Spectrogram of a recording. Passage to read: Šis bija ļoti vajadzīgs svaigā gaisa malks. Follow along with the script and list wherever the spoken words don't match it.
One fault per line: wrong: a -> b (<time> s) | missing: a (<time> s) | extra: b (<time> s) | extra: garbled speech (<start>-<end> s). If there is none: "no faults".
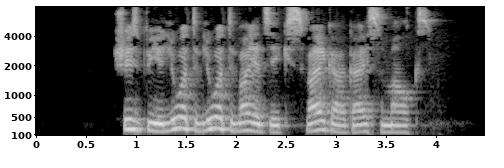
extra: ļoti (1.7 s)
